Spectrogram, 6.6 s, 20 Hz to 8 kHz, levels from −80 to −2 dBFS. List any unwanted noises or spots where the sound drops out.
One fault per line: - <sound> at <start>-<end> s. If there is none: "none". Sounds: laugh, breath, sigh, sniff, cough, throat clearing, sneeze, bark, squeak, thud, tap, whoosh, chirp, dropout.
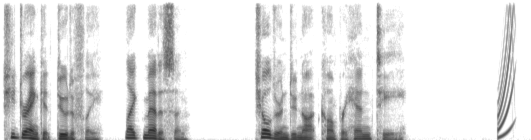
- chirp at 6.2-6.5 s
